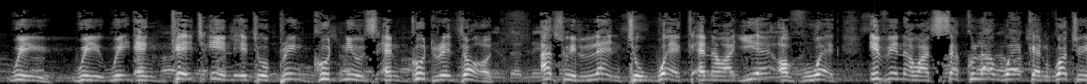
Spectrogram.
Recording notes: Preached on 07012024 at the Doxa Service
